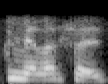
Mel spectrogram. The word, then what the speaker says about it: Milasas: So my guest today, Milasas. Tell me, am I saying that right? It's Milasas, but that's fine. Everybody Milasas. Gets it wrong. It's not the easiest name in the world, so it's fine.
